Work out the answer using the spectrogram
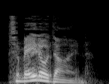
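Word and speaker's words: tomatidine: Tamotidine? – It's actually tomato. It's pronounced tomatodyne.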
